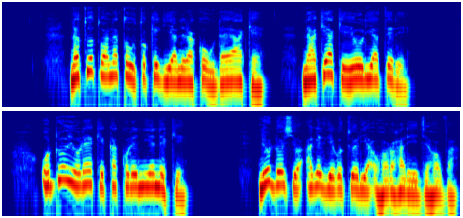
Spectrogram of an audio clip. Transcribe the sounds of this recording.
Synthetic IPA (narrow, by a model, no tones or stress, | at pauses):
natwotwanatoutokeɣianeɾakoudajakɛ | nakɛakeːjoɾiateɾe | odoojoɾɛːkekakoɾenieneke | neondoːɕijɔʔaɣeðieɣotweɾiaʔoɦɔɾɔɦaɾed͡ʒɛɦɔva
